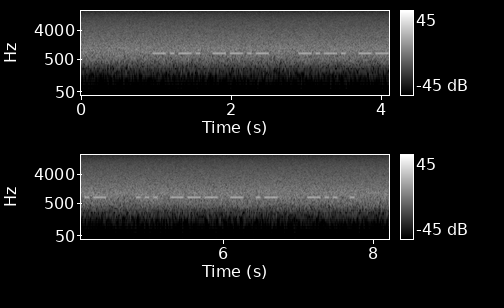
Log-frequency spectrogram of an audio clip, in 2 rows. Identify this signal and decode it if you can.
Morse code, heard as a keyed tone, machine-sent, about 21 wpm, 770 Hz, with heavy radio static and a narrow filter. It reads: CQ CQ SOTA DE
